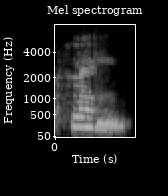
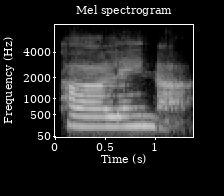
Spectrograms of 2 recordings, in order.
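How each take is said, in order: First: The p and l blend with no vowel. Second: Extra vowels split the p, l and n. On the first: The speaker calls it right. "it's plane" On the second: The speaker calls it wrong. "because then we would have palena. That's not the word"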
